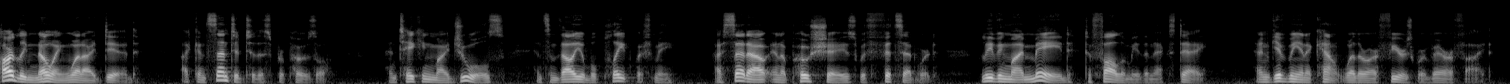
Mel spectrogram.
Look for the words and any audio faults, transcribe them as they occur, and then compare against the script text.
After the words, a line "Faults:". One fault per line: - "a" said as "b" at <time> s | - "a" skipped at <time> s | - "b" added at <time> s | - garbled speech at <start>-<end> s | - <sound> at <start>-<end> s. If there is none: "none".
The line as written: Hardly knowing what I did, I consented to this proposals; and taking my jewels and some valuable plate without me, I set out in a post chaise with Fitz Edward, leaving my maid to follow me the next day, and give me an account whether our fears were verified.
Hardly knowing what I did, I consented to this proposal; and taking my jewels and some valuable plate with me, I set out in a post chaise with Fitz Edward, leaving my maid to follow me the next day, and give me an account whether our fears were verified.
Faults:
- "proposals" said as "proposal" at 2.7 s
- "without" said as "with" at 6.3 s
